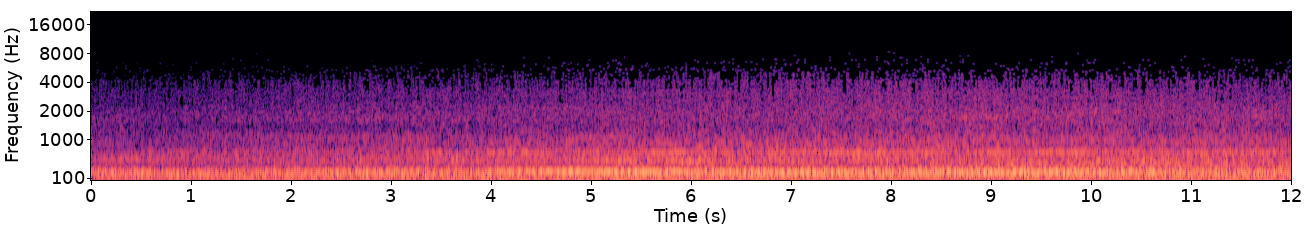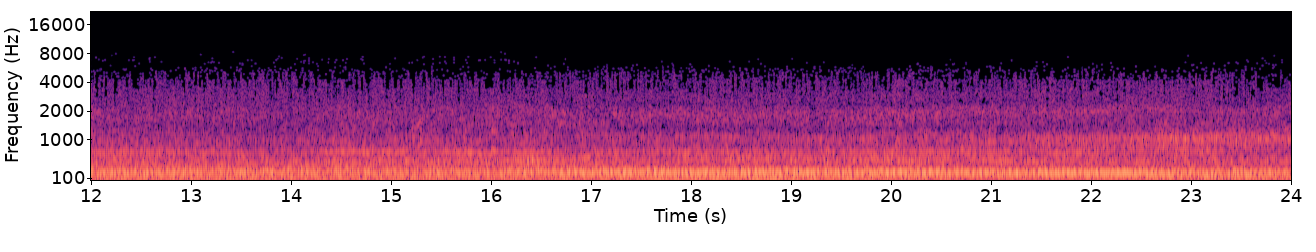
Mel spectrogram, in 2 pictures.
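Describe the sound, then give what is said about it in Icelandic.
Engine noise deep in the bottom of a ferry, where the engine is loudest: a steady, low rumbling drone with an unchanging hum that holds at an even level throughout. “Á þessum stað í botnum verður hávaðinn í vélinni það mestur. Hlustum á vélina.”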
